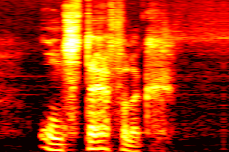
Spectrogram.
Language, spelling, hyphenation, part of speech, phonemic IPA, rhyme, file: Dutch, onsterfelijk, on‧ster‧fe‧lijk, adjective, /ɔnˈstɛr.fə.lək/, -ɛrfələk, Nl-onsterfelijk.ogg
- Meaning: 1. immortal, not susceptible to death 2. unforgettable, lasting; spectacular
